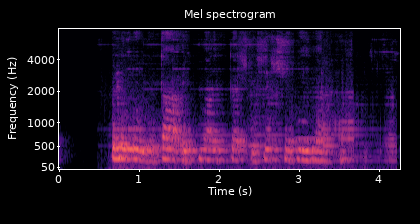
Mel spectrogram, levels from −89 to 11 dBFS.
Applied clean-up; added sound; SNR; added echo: neural separator model SepFormer DNS4.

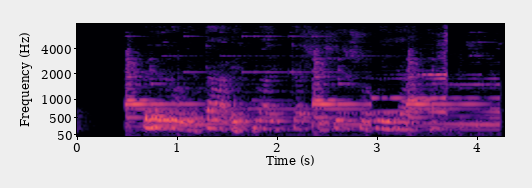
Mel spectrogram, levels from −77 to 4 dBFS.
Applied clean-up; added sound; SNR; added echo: none; Chime; 1 dB; reverberation time 0.6 s.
